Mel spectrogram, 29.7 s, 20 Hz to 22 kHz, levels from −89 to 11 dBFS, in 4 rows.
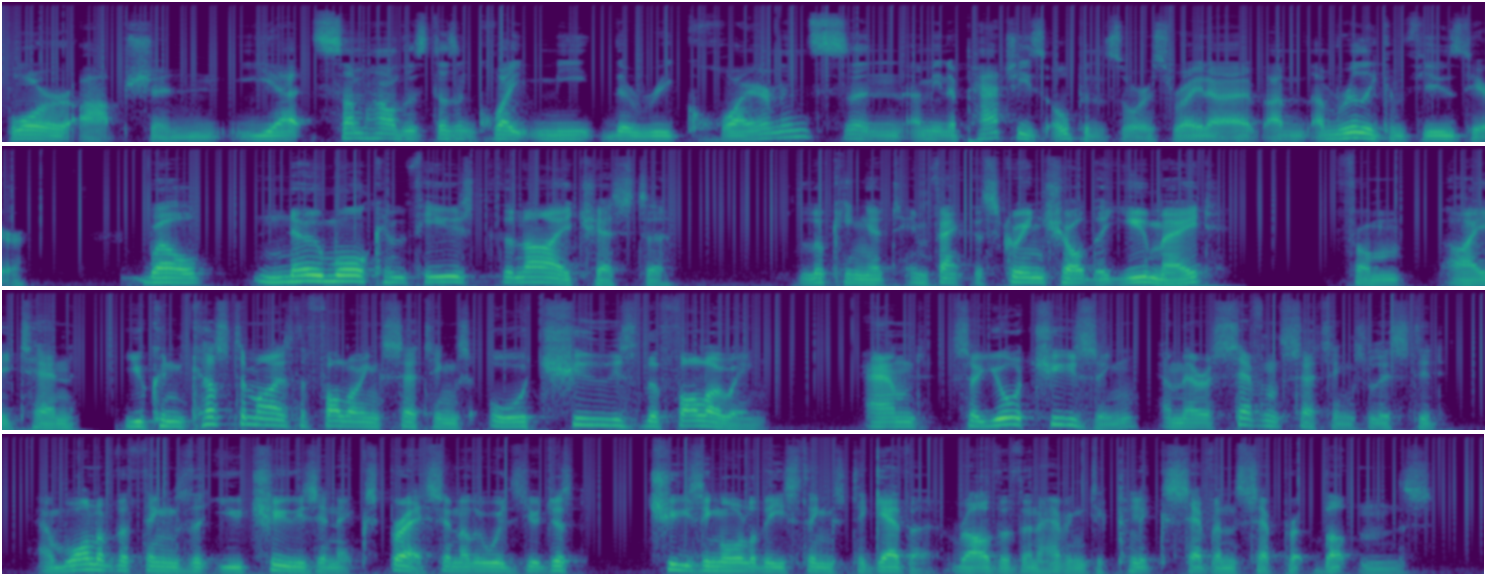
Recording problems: crackle, like an old record; faint; 20 dB below the speech

